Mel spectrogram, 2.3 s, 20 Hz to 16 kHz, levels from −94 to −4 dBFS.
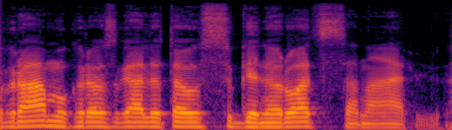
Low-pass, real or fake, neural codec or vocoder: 14.4 kHz; fake; vocoder, 48 kHz, 128 mel bands, Vocos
